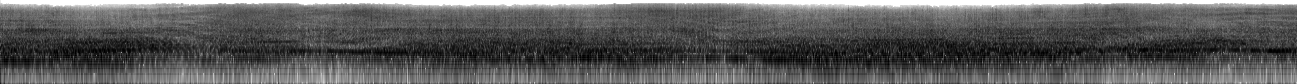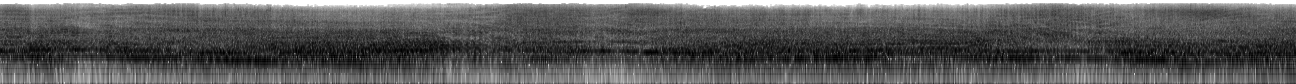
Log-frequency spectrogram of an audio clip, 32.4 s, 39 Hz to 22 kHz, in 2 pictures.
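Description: Modified stock cars' V8 engines running around the oval, the engine note rising and falling again and again as the cars pass by.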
